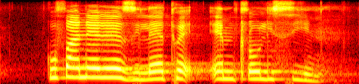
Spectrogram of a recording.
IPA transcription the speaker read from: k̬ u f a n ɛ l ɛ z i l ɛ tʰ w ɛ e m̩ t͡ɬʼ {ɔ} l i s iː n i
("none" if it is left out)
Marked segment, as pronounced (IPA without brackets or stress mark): o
